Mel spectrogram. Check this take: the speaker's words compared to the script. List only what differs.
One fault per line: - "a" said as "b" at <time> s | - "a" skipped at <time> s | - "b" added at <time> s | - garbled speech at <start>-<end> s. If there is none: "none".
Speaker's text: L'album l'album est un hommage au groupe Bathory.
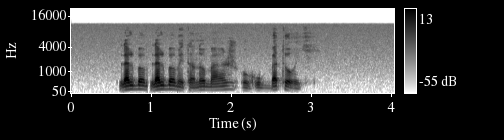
none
